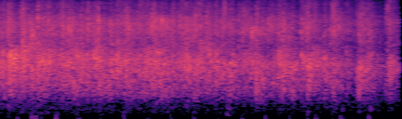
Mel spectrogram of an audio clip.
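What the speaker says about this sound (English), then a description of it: "A big round of applause for Andi." Steady applause from a large audience at a sports summit, a dense, even wash of clapping that holds at constant loudness throughout.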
